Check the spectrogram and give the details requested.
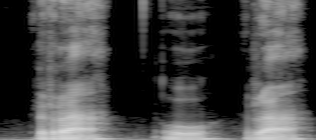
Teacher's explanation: for some people in London it was probably a Trill or tap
